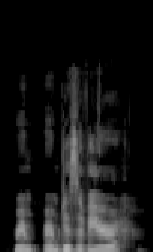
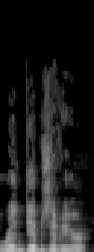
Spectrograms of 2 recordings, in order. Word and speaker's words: Remdesivir: And by the way, with I hope I pronounced it right. Ritonavir, that drug? – Remdesivir, thank you. Remdesivir.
